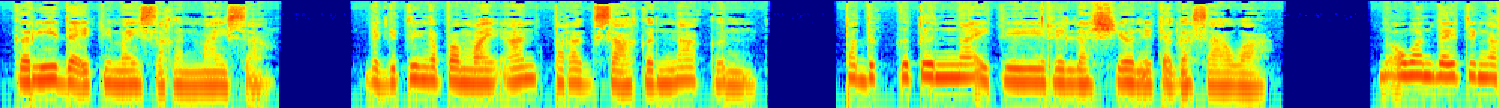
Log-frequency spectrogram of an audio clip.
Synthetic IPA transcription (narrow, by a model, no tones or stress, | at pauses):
kaɾid̪aʔɪt̪imajsakanmajsa̰ | d̪aɡɪt̪ojŋapamajʔanpaɾaɡsaːkənːaːkɨn | pɐd̪ɨkːɨt̪ɨnːaʔɪt̪iɾɛlasjonɪt̪iaɡasaːwa | noʔawand̪ait̪ojŋa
